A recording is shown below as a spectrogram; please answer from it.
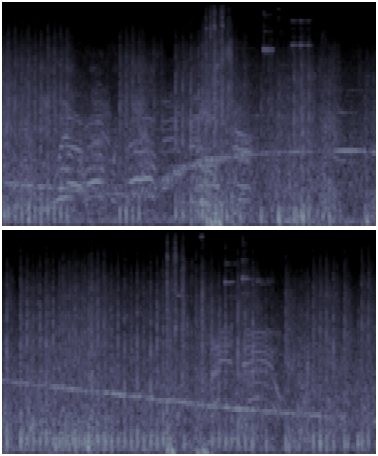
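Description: Rapid automatic gunfire crackles almost without pause through a GTA Online firefight, dense overlapping bursts with a siren-like tone sweeping beneath, moderately distant and steady throughout.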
